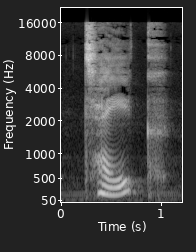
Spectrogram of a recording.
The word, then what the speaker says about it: take: Take, not, и на «к» добавляйте придыхание.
